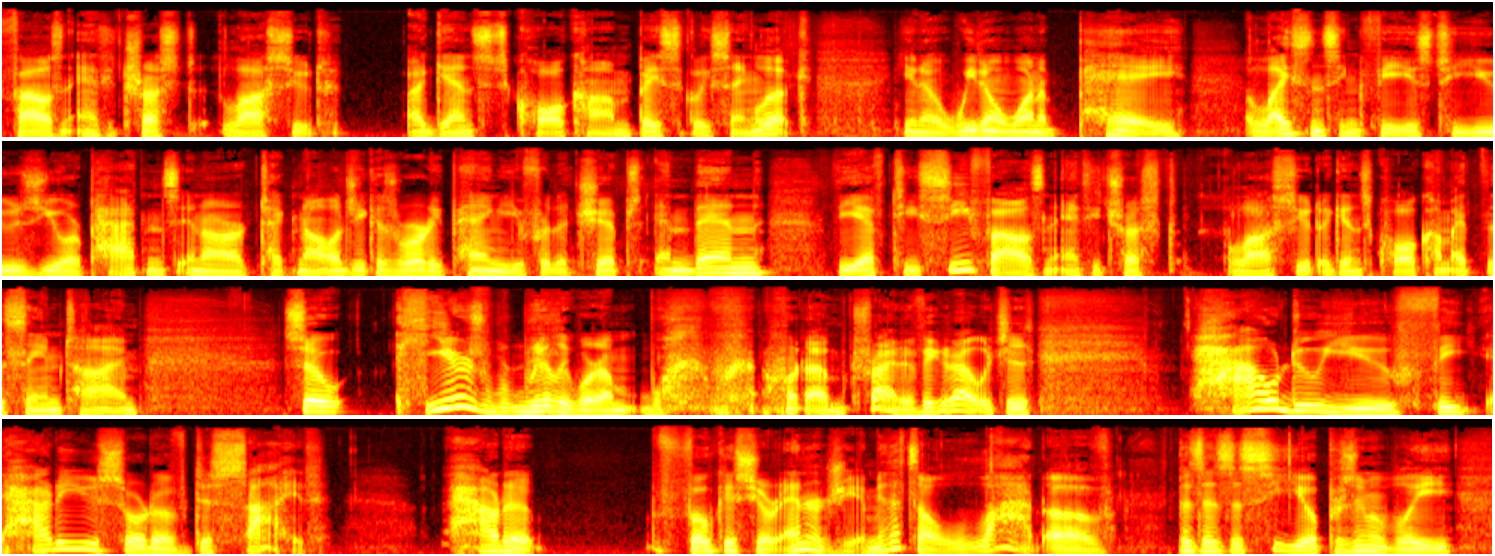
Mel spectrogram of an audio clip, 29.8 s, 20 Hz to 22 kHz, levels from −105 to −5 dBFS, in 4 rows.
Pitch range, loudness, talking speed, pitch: 95-140 Hz, -20 LUFS, 170 wpm, 110 Hz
